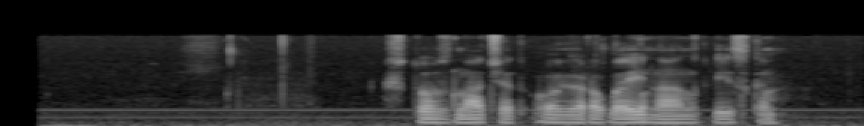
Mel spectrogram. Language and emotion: Russian, neutral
